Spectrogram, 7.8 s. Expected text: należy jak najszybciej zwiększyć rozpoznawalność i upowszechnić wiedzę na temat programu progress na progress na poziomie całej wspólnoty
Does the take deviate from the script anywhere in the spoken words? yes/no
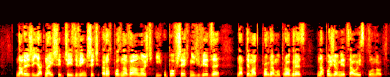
yes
